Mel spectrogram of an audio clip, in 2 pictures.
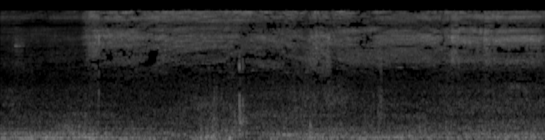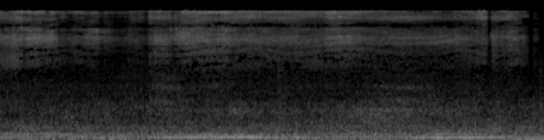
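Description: Air hissing steadily out of a puncture in a car tire's tread: the tire is leaking through the hole. The hiss grows stronger about a second in and drops briefly near the middle.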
